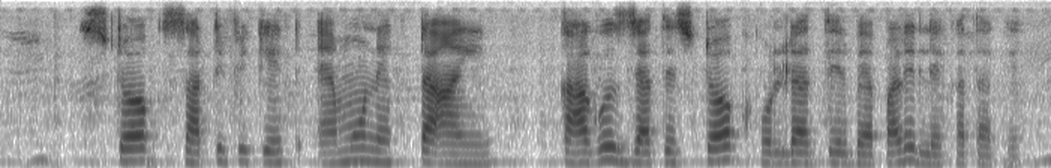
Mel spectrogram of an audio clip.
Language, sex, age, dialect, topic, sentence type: Bengali, female, 25-30, Standard Colloquial, banking, statement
